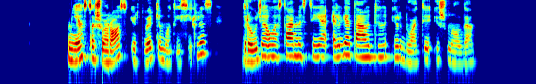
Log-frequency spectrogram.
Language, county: Lithuanian, Kaunas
